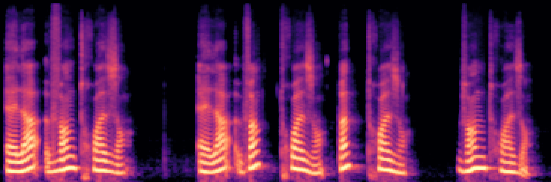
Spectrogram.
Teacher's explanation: Quand 23 ou 23 est suivi d'un nom qui commence par une voyelle, on va faire la liaison en parce que 3 se termine par un s et quand il est suivi d'un nom qui commence par une voyelle, on fait la liaison en Z.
